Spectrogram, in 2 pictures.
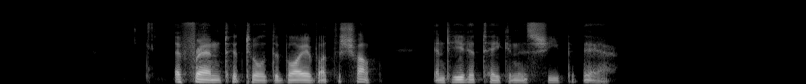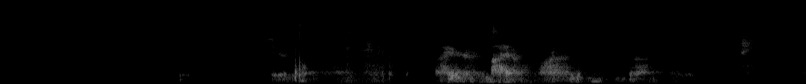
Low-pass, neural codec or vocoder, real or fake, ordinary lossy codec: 7.2 kHz; codec, 16 kHz, 1 kbps, FunCodec, trained on LibriTTS, 50 frames a second; fake; MP3, 96 kbps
